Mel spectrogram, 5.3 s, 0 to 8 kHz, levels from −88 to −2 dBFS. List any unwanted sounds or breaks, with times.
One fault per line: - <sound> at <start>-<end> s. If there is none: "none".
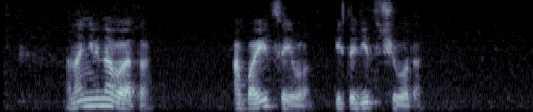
none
